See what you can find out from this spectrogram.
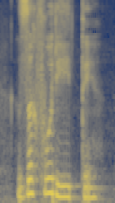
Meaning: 1. to fall ill, to sicken 2. to ache, to hurt
- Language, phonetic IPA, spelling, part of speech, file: Ukrainian, [zɐxwoˈrʲite], захворіти, verb, Uk-захворіти.ogg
